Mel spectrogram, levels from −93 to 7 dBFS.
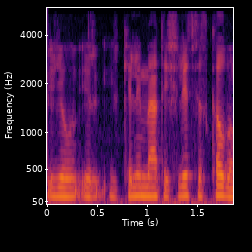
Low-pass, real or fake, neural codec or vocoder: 5.4 kHz; real; none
